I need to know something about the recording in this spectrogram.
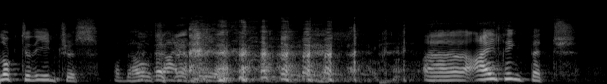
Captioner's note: audience laughs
